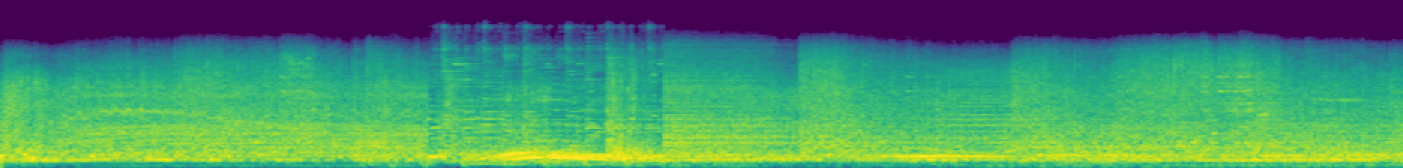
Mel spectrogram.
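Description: Car engines roar.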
